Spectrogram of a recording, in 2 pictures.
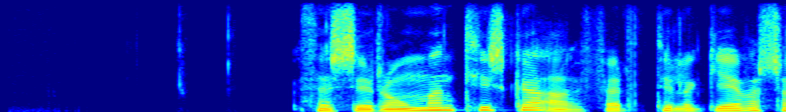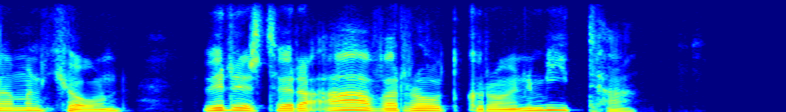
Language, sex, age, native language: Icelandic, male, 30-39, Icelandic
